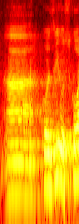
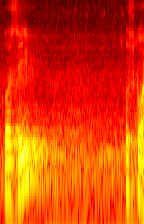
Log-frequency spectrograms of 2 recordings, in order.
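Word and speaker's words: Kosciuszko: असल ये पढ़ा जाता है को जी उसको, ये इस तरह पढ़ा जाता है, ठीक है ना। ये इसकी स्पेलिंग है और ये इसकी प्रोनाउंसिएशन है, को सी उसको, करेक्ट।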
